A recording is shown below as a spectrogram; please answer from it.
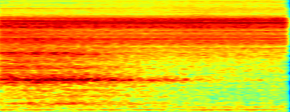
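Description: Steady hiss with a low electrical hum from a video soundtrack, and a faint held high tone during the first second or so.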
